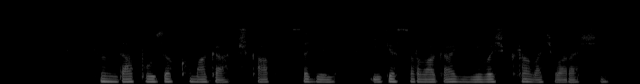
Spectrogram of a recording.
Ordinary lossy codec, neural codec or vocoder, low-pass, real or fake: AAC, 32 kbps; none; 5.4 kHz; real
